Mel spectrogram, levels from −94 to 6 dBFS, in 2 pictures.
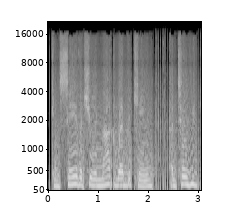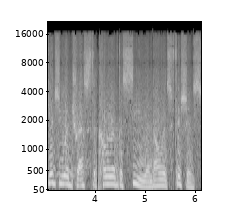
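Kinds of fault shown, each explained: Stuck bit: Distortion rides on the speech for the whole clip, and the pauses are filled with a gritty noise floor rather than silence. The likely cause is one data bit held fixed by a faulty line or converter, so values near zero flip with their sign. On a waveform the quiet stretches show a constant offset-like jitter; a spectrogram shows broadband hash spread evenly across time.
Feedback echo between two devices: From 0.4 to 4.56 s the speech comes back at a fixed delay of roughly 150 ms. It peaks about 16 dB below the direct sound. A second device in the same room is replaying one microphone's signal into another, and each device's echo canceller removes only its own playback. A spectrogram shows faint copies of each syllable's harmonics shifted right at that spacing. The waveform shows smaller trailing bursts after each word.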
